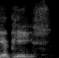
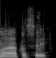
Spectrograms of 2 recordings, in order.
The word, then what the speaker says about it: Appice: you said it correctly for Vinny, but if it was Carmine, it would be Appice. Yeah, he's Appice. I'm Appice. See, so there's always Really?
